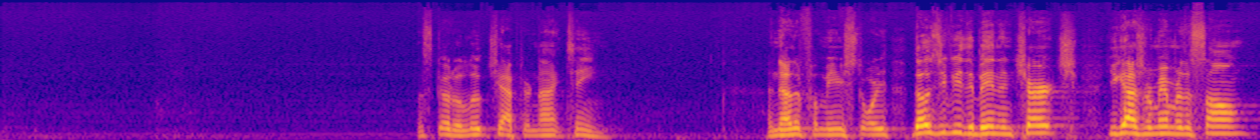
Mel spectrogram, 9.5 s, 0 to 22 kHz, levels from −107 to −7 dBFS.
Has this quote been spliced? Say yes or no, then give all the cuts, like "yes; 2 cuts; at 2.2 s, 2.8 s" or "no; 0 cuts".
no; 0 cuts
